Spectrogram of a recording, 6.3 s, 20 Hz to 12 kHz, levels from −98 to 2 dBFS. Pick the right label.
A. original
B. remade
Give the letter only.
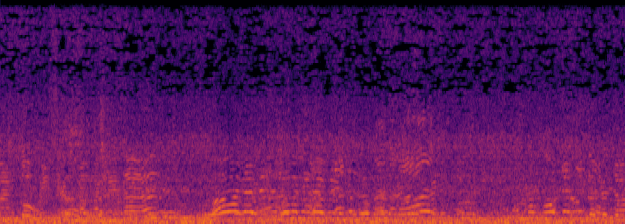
A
